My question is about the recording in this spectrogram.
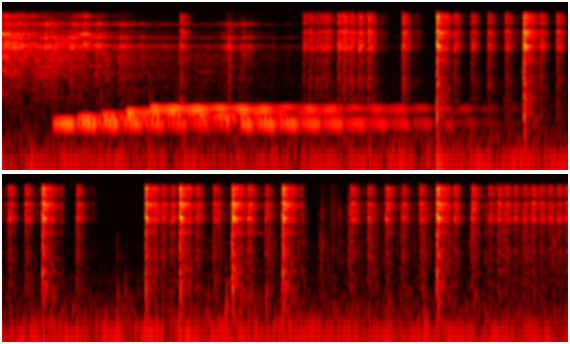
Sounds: playing tambourine

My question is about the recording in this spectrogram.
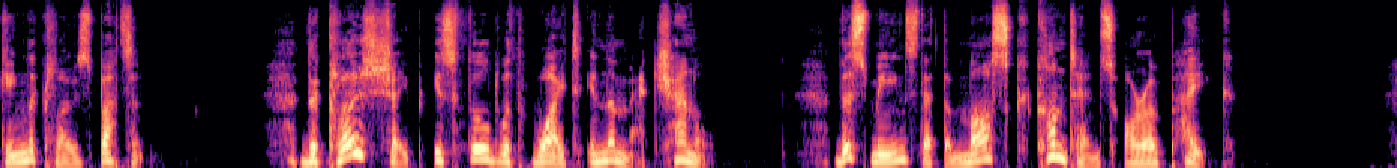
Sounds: Speech

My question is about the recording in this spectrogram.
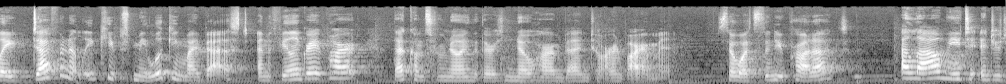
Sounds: Music, Speech

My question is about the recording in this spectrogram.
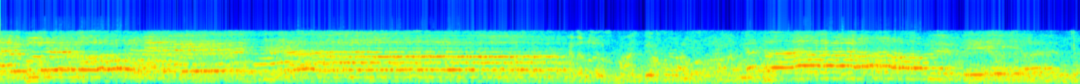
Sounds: Speech, Chant

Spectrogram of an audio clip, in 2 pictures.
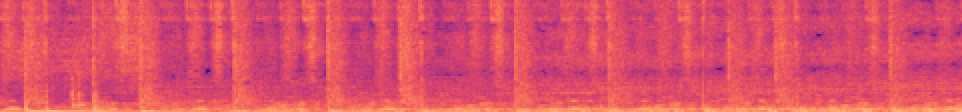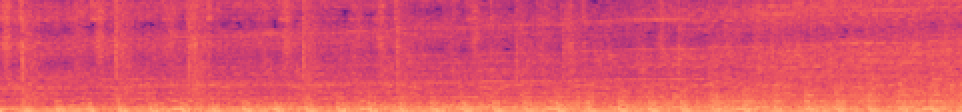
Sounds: Music, House music

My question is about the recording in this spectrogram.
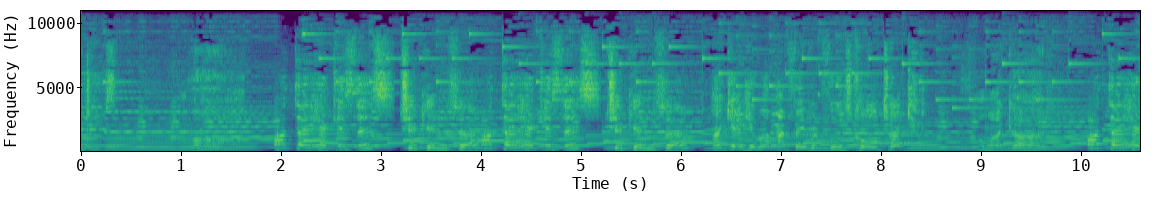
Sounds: Speech, Music, House music

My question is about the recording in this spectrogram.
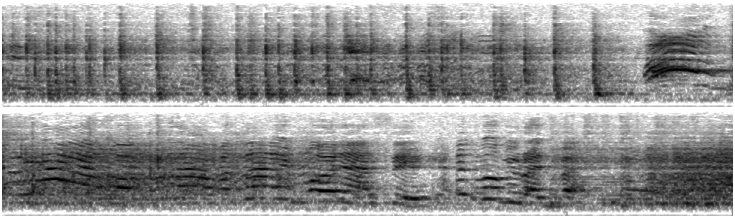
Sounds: Speech

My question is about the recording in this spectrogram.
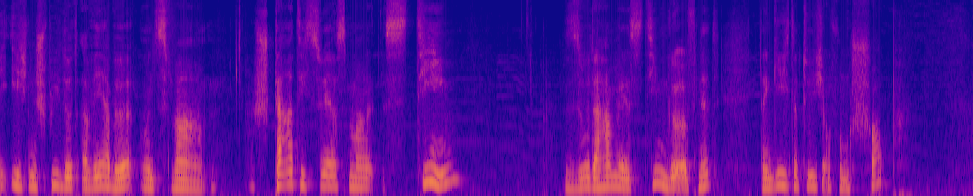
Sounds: Speech

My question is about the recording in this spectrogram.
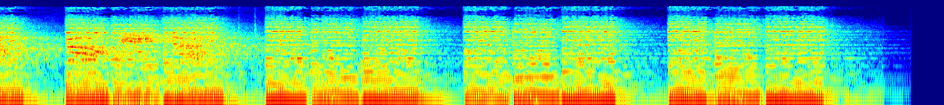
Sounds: Music

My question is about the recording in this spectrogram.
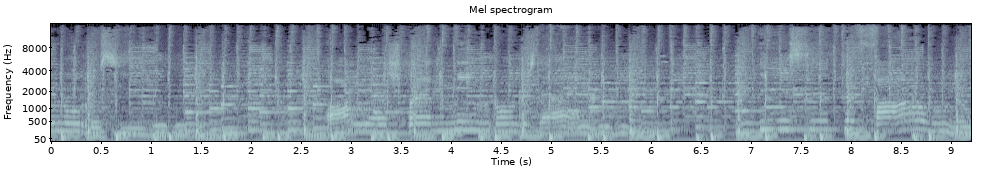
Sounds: Mallet percussion, Glockenspiel, xylophone

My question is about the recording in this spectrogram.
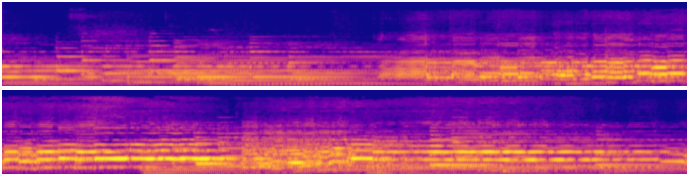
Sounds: playing bassoon

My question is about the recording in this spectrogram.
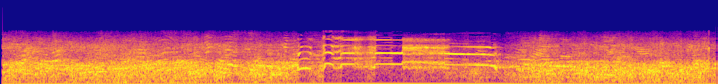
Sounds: cock-a-doodle-doo, Speech, Chicken, Animal

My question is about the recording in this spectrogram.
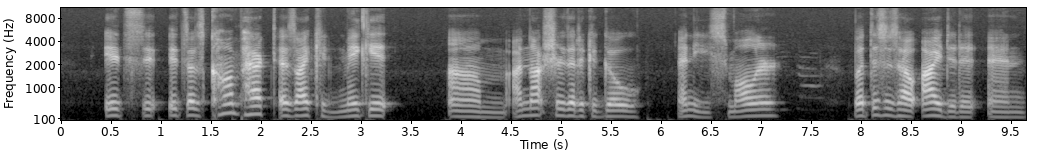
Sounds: Speech

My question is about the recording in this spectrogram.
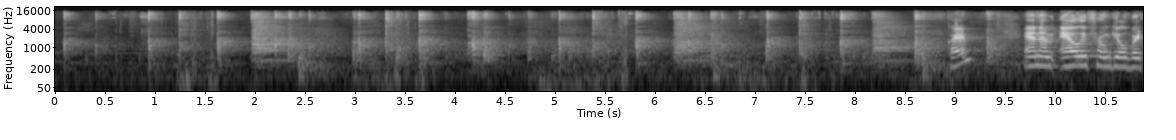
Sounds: playing table tennis

